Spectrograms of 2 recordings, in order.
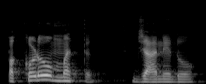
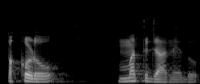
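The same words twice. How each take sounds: First: The pause comes right after the second word. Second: The pause comes right after the first word. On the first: Do not catch him, let him go. "इसमें अर्थ निकल रहा है कि पकड़ो मत जाने दो" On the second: Catch him, do not let him go. "इसका अर्थ क्या निकल रहा है कि पकड़ लो, मत जाने दो"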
